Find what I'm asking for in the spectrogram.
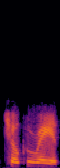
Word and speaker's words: Choku Rei: Just practice in the car and always breathing into your hara, making that connection, and then on the out-breath, Choku Rei, it's the vowel sound, so it's O, U, A, E, and you're going to hear it on the tape that I'm going to send you or the MP3.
